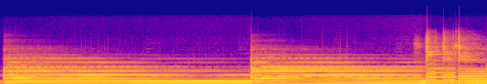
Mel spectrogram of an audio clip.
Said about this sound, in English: Gong of the bell.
